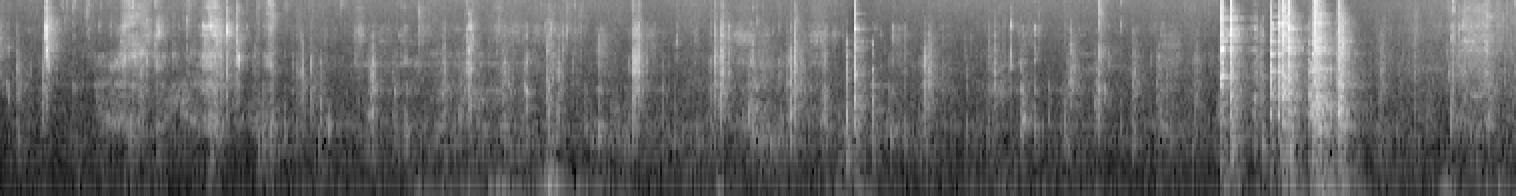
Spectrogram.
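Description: Close-miked eating by hand: chewing and wet mouth smacks, with rice and curry squelching in the fingers. A denser, louder run of wet clicks and smacks comes near the end.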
